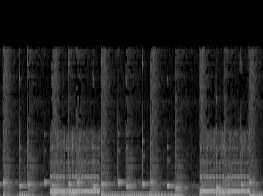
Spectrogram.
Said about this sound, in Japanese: はい、現在電話で必死で呼び出し中でございます。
